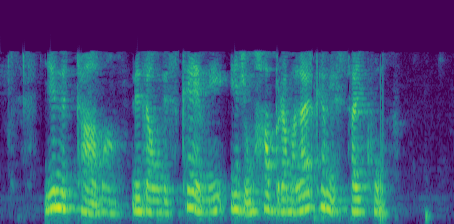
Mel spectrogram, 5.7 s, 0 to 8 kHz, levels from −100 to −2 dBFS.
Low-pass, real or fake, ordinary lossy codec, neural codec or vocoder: 7.2 kHz; real; AAC, 16 kbps; none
